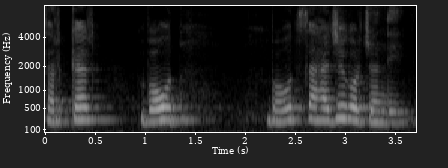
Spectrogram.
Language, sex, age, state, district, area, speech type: Odia, female, 18-30, Odisha, Kendrapara, urban, spontaneous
